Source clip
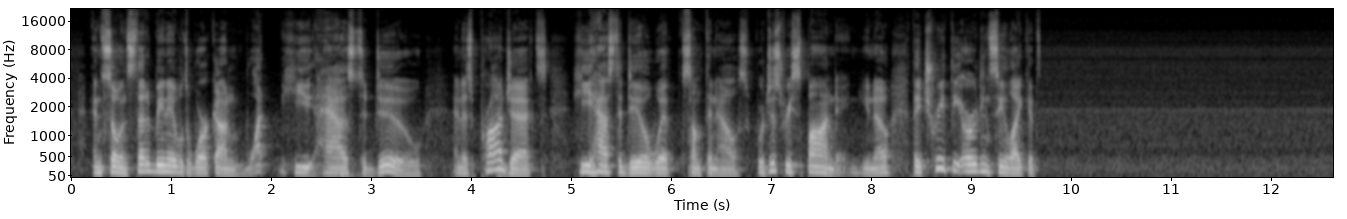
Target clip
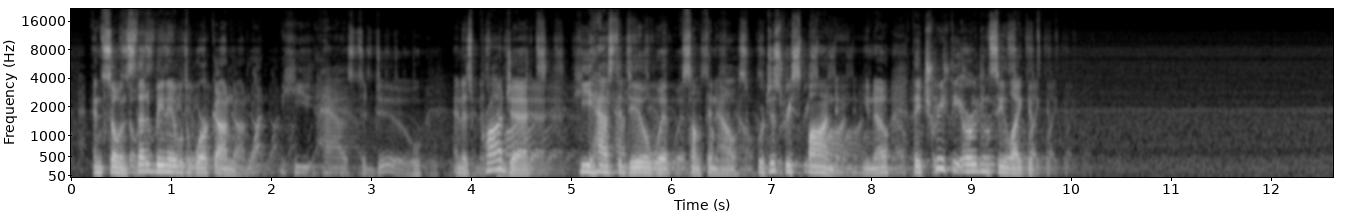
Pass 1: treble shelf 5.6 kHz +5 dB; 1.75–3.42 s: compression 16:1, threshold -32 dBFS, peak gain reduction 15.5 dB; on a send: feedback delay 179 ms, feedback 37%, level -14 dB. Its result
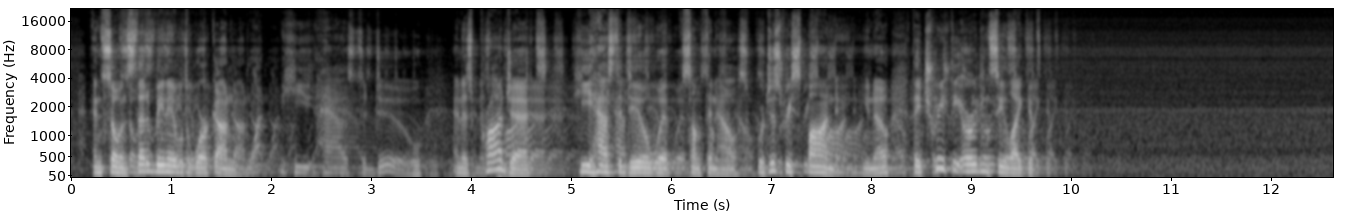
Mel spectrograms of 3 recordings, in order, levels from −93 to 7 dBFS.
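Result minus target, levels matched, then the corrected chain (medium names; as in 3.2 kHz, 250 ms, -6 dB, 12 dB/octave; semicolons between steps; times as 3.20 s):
8 kHz band +4.5 dB
treble shelf 5.6 kHz -2.5 dB; 1.75–3.42 s: compression 16:1, threshold -32 dBFS, peak gain reduction 15 dB; on a send: feedback delay 179 ms, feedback 37%, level -14 dB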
